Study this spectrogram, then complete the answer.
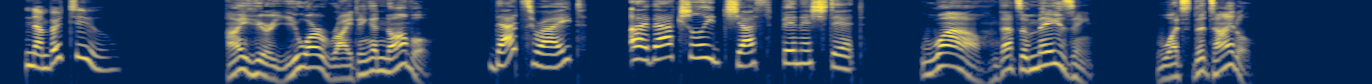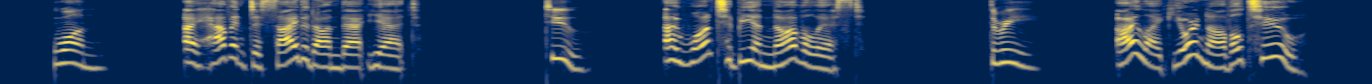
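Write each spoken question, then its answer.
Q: Wow, that's amazing. What's the title?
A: 1: I haven't decided on that yet.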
